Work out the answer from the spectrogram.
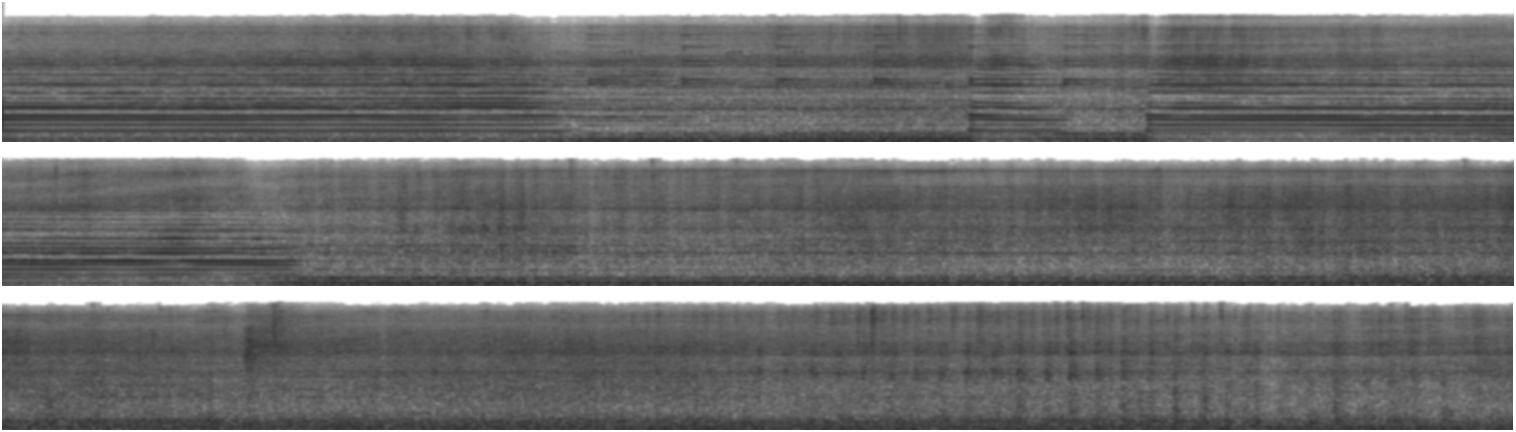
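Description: A Union Pacific diesel freight train's air horn sounds a chord in several blasts: long ones with a short one between, the last ending about eleven seconds in. Then the locomotives and freight cars roll past the crossing with a steady low rumble and rail noise.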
